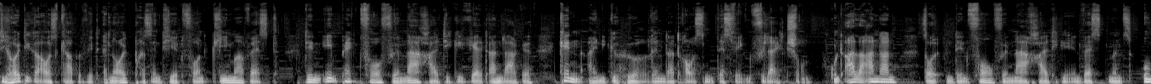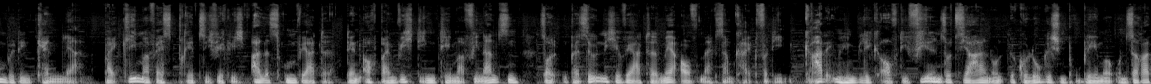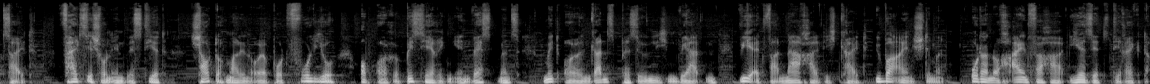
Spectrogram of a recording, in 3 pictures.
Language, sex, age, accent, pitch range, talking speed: German, male, 50-69, German, 80-105 Hz, 160 wpm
